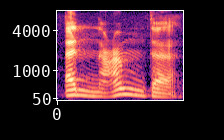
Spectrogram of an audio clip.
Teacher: mim mati bertemu dengan ta, izhar syafawi. Jadi mim tu pun dibunyikan dengan jelas. · Izhar halqi, bunyi nun jelas.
